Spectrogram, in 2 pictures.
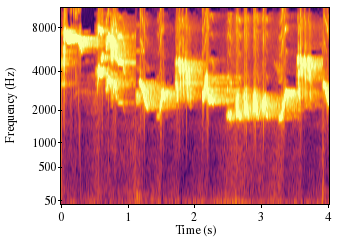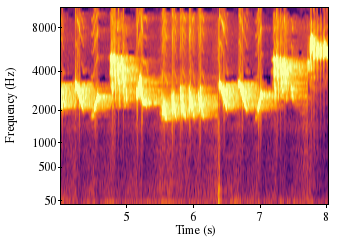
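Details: Stop-start macet jernih singing by an Orange-headed thrush: a high opening whistle, then varied looping and rattling whistled notes that climb and fall in repeated steps, finishing on a high clear tone.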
